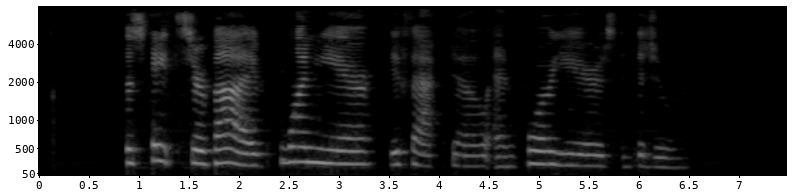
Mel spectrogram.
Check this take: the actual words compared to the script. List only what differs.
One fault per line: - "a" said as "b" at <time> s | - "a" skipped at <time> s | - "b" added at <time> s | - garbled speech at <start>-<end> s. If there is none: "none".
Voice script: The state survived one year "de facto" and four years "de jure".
none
